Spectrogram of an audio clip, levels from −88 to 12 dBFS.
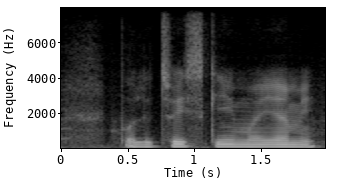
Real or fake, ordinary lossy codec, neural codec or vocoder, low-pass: fake; none; codec, 16 kHz, 0.9 kbps, LongCat-Audio-Codec; none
